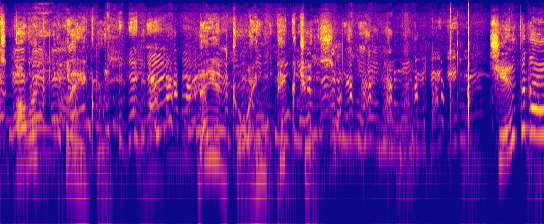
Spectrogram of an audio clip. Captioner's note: laughter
